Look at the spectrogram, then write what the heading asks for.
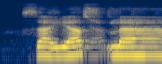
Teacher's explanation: صاد کو ہم موٹا پڑھیں گے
